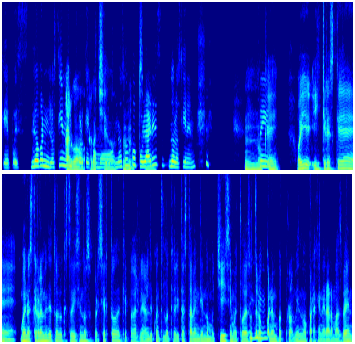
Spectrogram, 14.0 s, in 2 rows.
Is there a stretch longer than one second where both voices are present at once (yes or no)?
yes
